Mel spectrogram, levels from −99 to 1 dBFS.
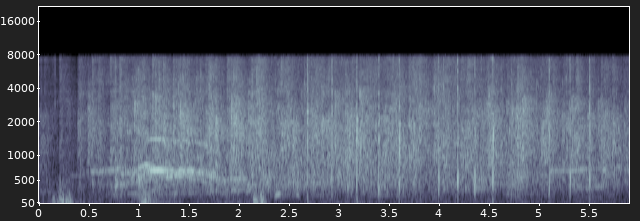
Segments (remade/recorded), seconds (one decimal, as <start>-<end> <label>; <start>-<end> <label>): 0.0-1.1 remade; 1.1-5.9 recorded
